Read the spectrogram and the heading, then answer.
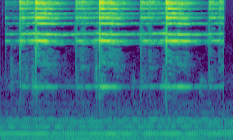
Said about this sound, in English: Whatever it was facing my direction, and I could see it pull on the thread, making the bell ring as it stared at me with eyes I couldn't see.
